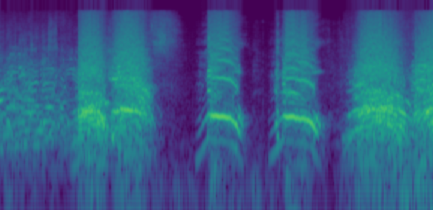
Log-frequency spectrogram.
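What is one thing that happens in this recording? A man shouts out a chant to a crowd.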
